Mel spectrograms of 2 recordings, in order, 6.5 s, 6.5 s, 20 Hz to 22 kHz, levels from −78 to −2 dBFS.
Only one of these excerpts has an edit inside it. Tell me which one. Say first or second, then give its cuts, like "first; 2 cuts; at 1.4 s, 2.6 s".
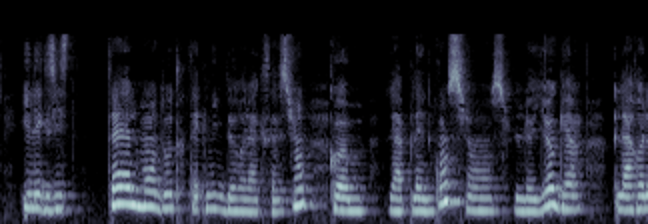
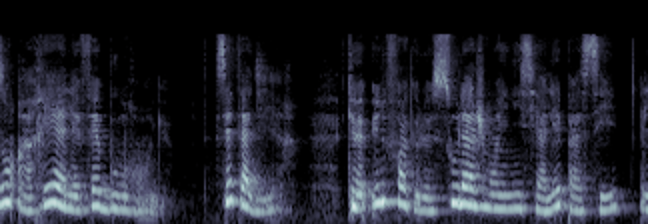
first; 1 cut; at 3.3 s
